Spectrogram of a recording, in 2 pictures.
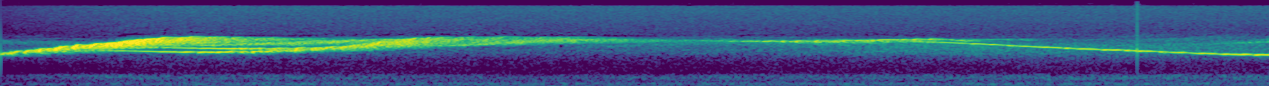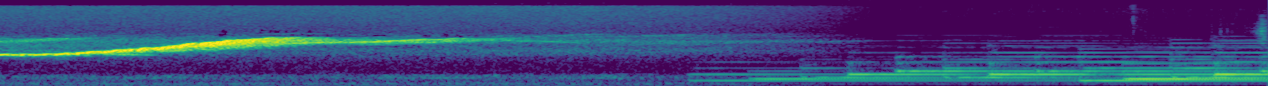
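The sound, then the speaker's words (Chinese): Sonified signals detected by the aircraft, from high-energy particles from the Sun trapped by Earth's magnetic field: eerie, whistling tones that glide up and down like alien birdsong over a low, steady hiss, with stepped synthetic notes entering near the end. “接下来，这架飞机检测到的声音是来自太阳的高能粒子，它们被地球的磁场捕获，从而产生了这些类似于外星鸟鸣叫的声音。”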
